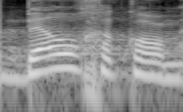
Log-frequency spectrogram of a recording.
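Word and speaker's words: Belgacom: ever heard of the Bell huh comb hack I'm pronouncing it in the Dutch way there's one person so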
